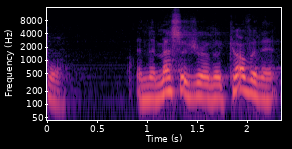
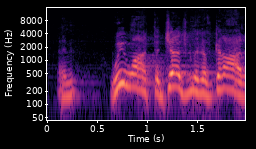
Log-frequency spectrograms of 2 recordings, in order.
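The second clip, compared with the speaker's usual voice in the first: normal talking voice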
